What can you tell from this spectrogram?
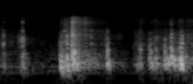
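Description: A series of rough, strained rattling and scraping bursts as a locked drawer is forced open, irregular over a couple of seconds.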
